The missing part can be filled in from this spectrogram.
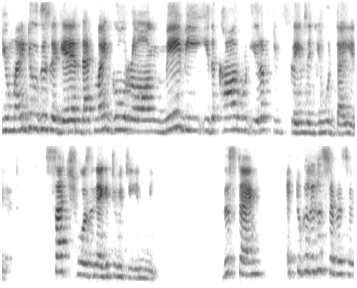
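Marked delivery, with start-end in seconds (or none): none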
